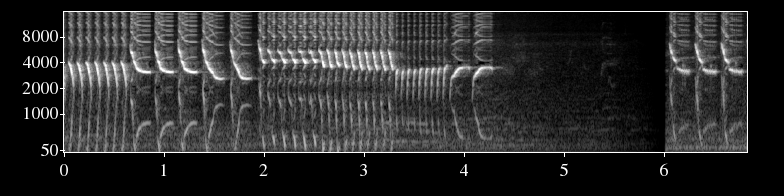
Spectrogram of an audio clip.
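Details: Canary singing vigorously, meant to set other canaries singing: a loud series of rapid sweeping notes and buzzy rolled trills, then a pause and a few more sharp downslurred notes.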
